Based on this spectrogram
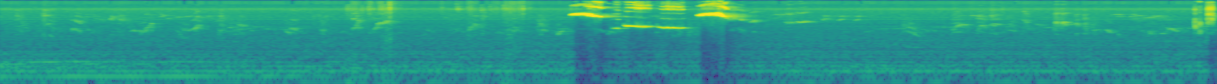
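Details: Brief Brown-chested jungle flycatcher song used as a singing lure: two quick bursts of bright high whistles in mid-recording, with long stretches of faint hiss and scattered soft chips around them.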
